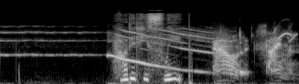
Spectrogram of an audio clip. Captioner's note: whispering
